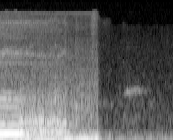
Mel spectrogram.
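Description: A woman's singing voice holding a long note that turns rough and creaky, then cuts off a little over a second in, leaving near silence.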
